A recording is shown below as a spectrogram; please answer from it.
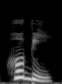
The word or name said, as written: hobi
